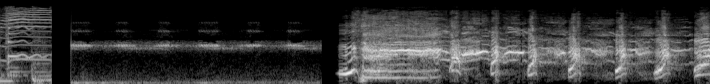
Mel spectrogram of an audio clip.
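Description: A short cricket-chirping sound effect: a steady high chirp pulsing about twice a second. Then, about three and a half seconds in, loud laughter: a string of ha-ha bursts, each falling in pitch.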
